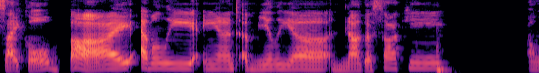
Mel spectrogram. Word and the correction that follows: Nagoski: my God, I've been saying it wrong the whole time, you guys. It's Nagoski.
